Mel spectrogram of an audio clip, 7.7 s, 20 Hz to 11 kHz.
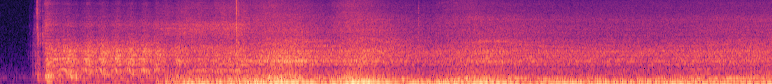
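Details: Ford Scorpio 2.0i GL, 200 km after repair of a fault put down to a suspected bad contact: the engine catches instantly on the first crank and settles into a steady, even idle with no misses or knocks; a healthy start.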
